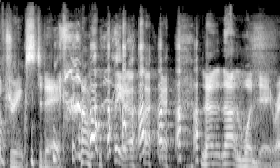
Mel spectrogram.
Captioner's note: laughter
